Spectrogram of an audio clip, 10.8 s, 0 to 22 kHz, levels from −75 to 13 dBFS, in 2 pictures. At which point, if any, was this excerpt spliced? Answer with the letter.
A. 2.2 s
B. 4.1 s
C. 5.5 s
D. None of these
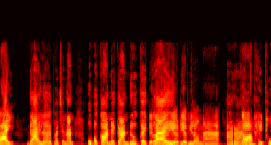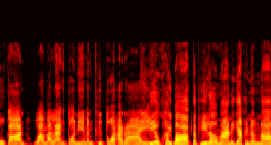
C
